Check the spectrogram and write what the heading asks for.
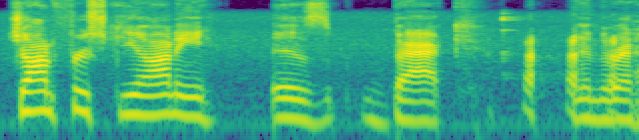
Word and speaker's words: Frusciante: Frusciante. Frusciante. That's how you pronounce it.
